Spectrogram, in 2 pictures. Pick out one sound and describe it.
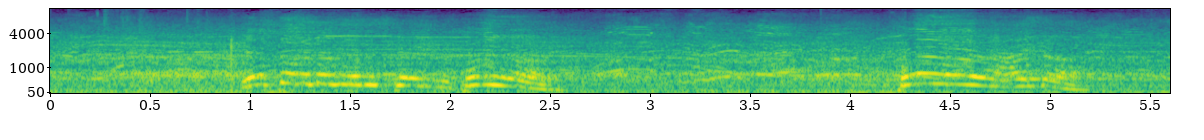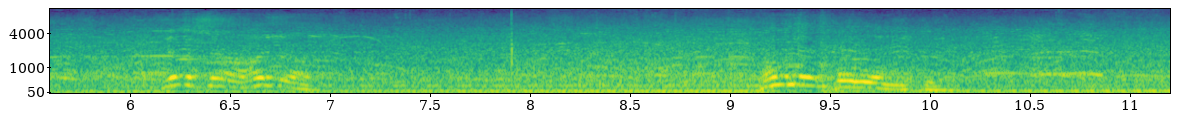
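Men in a crowd shout loudly now and then.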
